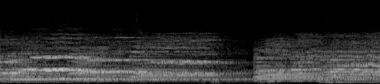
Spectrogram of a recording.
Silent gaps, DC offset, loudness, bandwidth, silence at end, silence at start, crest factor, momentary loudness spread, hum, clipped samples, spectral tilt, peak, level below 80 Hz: none; under 0.1%; -28 LUFS; 14.5 kHz; 0 s; 0 s; 16 dB; 11 LU; none; under 0.1%; -6.5 dB/octave; -12 dBFS; -76 dBFS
